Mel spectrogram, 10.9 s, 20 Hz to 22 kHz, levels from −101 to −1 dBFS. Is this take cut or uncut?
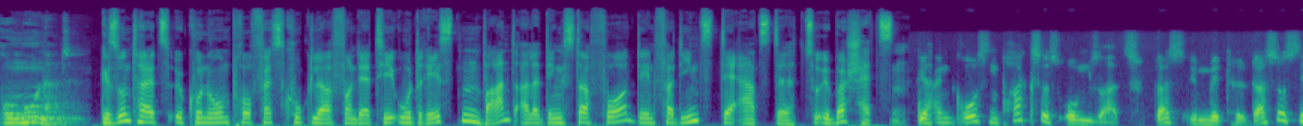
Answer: cut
